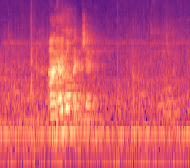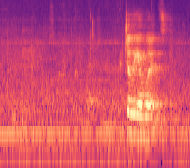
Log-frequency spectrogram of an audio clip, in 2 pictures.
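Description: A woman calls out loudly through a loudspeaker in a large echoing hall.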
